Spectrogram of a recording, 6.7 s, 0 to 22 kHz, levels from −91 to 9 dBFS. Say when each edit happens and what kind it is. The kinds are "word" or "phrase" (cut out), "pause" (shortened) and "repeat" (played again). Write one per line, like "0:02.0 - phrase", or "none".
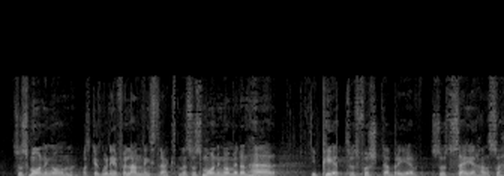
none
